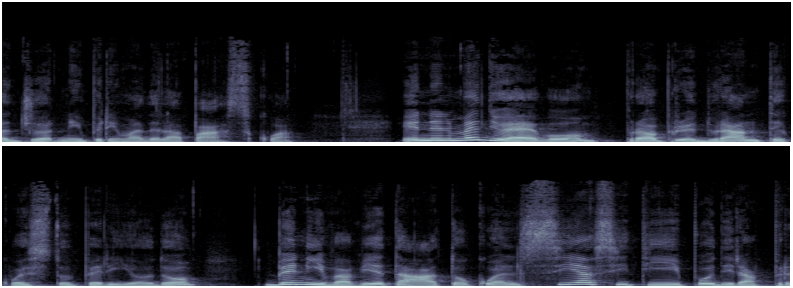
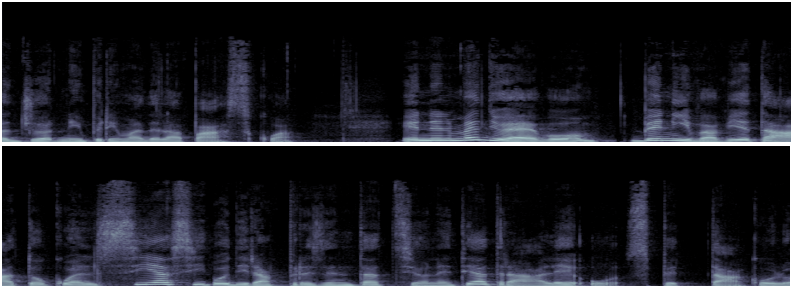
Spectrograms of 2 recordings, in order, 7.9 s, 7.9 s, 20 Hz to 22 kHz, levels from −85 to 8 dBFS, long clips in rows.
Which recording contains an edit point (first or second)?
second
